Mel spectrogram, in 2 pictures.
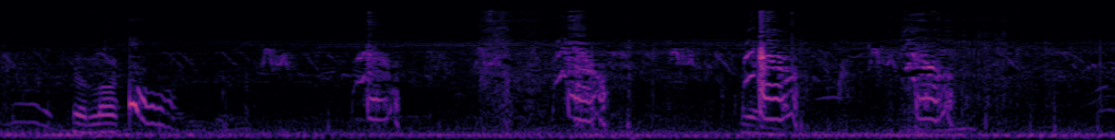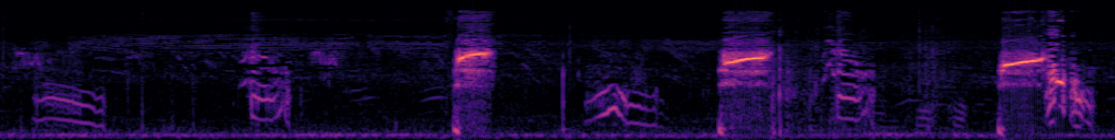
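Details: Partridge used as a decoy for hunting repeats short, harsh calls about once a second that grow louder toward the end, with sharp rising whistled notes in the last phrases over a steady low hum.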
